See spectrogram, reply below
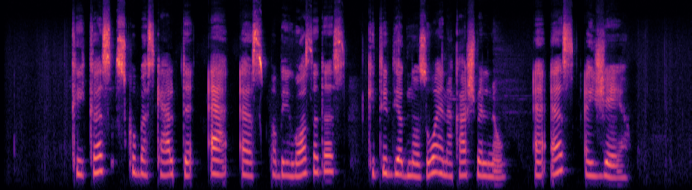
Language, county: Lithuanian, Vilnius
